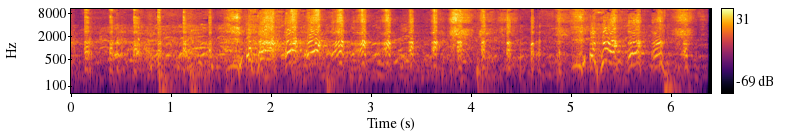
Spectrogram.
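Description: A studio audience applauds loudly.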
